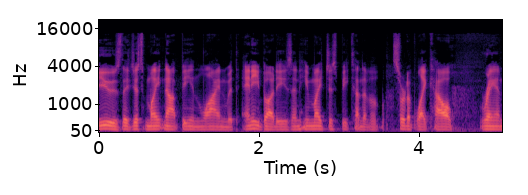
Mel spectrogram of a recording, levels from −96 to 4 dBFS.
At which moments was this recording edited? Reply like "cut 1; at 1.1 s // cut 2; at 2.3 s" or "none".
cut 1; at 3.7 s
